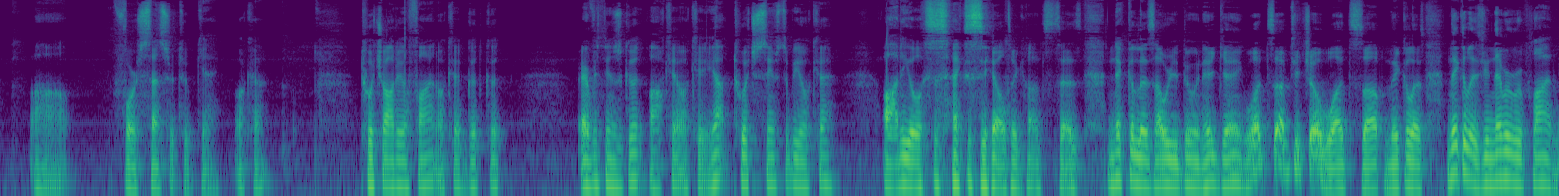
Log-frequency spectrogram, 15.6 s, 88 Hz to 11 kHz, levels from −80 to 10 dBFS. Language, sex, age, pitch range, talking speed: English, male, 30-49, 80-100 Hz, 170 wpm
